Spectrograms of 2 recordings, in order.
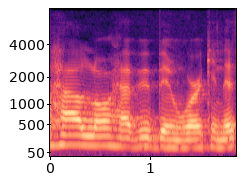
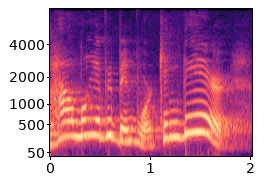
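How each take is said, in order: First: The question is asked flatly, without emotion. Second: The question is asked with lively, emotional intonation. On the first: The speaker calls it wrong. "Ne dites pas, ... C'est un peu bizarre" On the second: The speaker calls it right. "Prenez la peine de, d'avoir de l'émotion dans, dans votre voix"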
